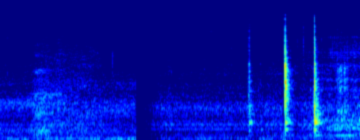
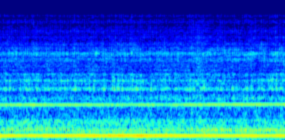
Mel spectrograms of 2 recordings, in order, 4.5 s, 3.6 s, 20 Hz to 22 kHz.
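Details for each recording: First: Tiny Computers Pentium 3 450 Windows 98 PC: the power supply fan, first stuck and not spinning (possibly clogged with dust), now spins up freely. Low steady hum with an airy rush building over a few seconds; normal fan running. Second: Noisy CPU cooler fan in a late-1990s Tiny Pentium III 450 Windows 98 PC on the bench: steady drone with a constant low hum and thin whine on top.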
